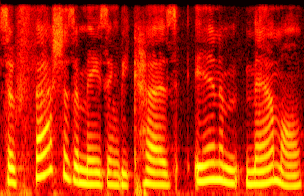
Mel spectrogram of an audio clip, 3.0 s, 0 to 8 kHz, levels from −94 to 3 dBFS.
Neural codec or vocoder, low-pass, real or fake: none; 7.2 kHz; real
